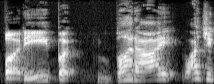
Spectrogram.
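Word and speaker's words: Buddi: but I I know it's supposed to be pronounced buddy but but I why'd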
